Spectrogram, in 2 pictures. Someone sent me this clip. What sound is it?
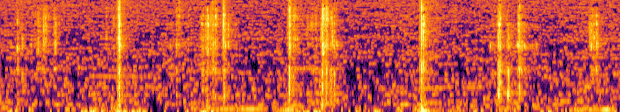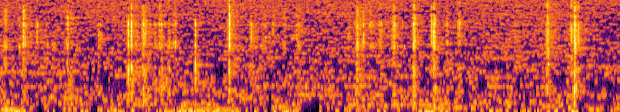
fiddling with random object
playing around with a random object to produce generic fiddling sounds
object, random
